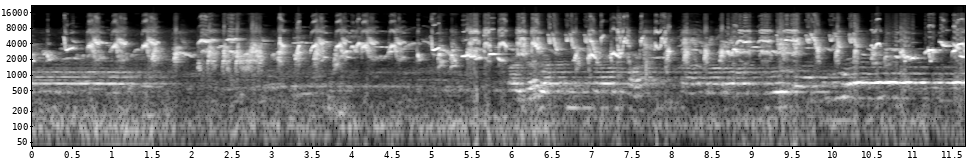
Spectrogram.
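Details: Oriental magpie-robins singing against each other in a competition: long, busy stretch of overlapping chirps, trills and whistles, dense and high, over steady humming tones.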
